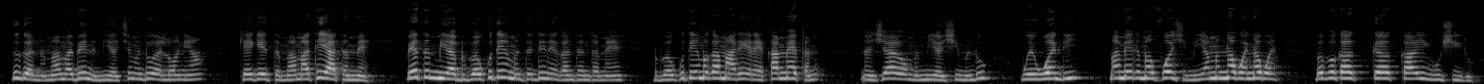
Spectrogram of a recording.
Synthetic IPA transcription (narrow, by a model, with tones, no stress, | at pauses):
ɡi˦ɡa˨nːɨ˨ma˦ma˦be˦ni˨mi˨ja˨t͡ʃi˦mi˨ndu˦we˨lo˦ni˦ja˦ | ke˦ke˦tɨ˨ma˨ma˦ti˦ja˨tɨ˨mːe˨ | be˦ti˦mi˦ja˨bə˨ba˨ku˦te˦mə˨nti˨ndi˦ne˨ka˨nti˨ntə˨me˨˦ | bə˨ba˨ku˦te˦ma˦ka˦ma˨ti˦jɾe˨ka˦me˦tə˨nu˦ | na˨n˨ʃa˦jo˨mi˨mi˨ja˨ʃi˨mi˨du˦ | we˨wa˦ndi˦ | ma˦me˦ti˦ma˦fʷa˦ʃi˨mi˨ja˦mi˦na˦bʷe˦na˦bʷe˦ | bə˦bə˦ka˦ka˦ka˦ju˨ʃi˨du˨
